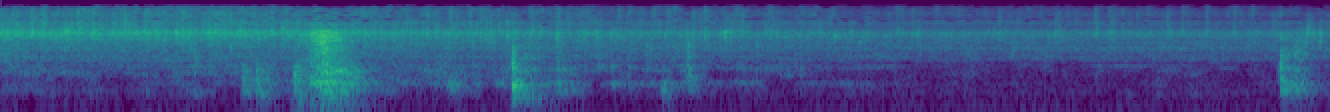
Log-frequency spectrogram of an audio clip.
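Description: Teler pitha (sweet batter cake) deep-frying in hot oil: a steady sizzle that slowly grows quieter. A short knock comes about two seconds in and a sharp click about a second later.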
